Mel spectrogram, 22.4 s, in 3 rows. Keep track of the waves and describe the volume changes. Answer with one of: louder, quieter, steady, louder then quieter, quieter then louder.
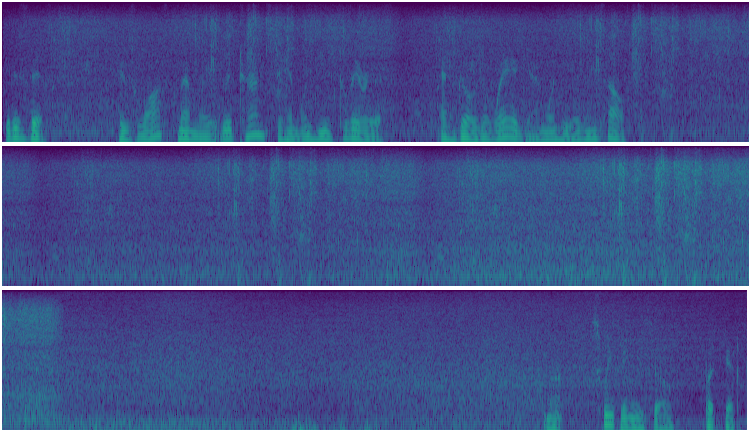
louder then quieter.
